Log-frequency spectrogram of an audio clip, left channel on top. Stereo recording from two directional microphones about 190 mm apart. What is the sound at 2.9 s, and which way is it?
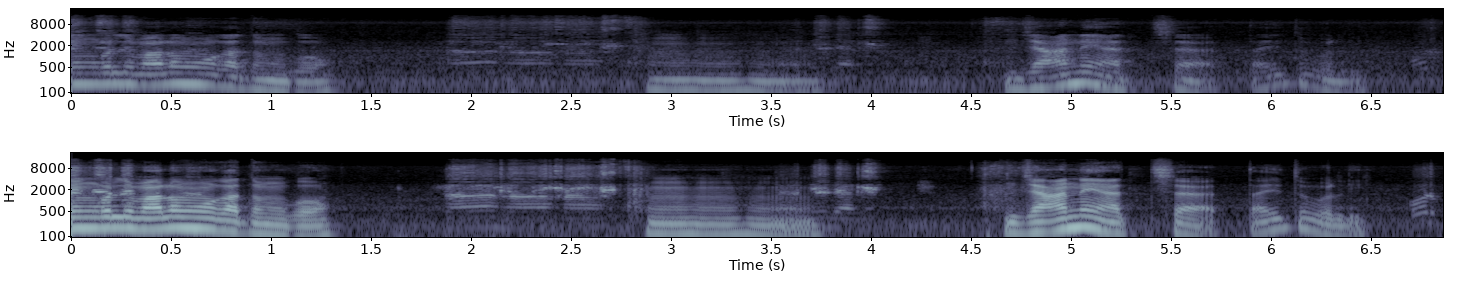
Speech, 60° right (ahead or behind).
